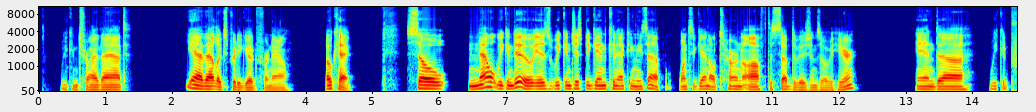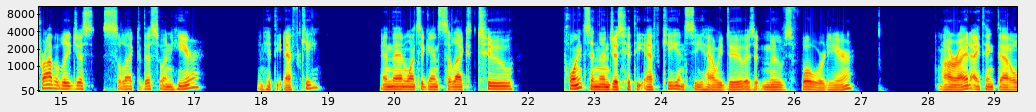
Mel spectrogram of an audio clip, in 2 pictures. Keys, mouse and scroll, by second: 0.1 alt+a, 0.5-2.3 scroll down 1, 2.3 scroll down 1, 6.7 middle click, 6.7 scroll down 1, 7.5 scroll up 2, 10.1 click, 11.3-13.2 shift+middle drag, 12.7 scroll down 1, 13.2-16.1 middle drag, 14.4-14.9 scroll up 1, 15.2 click, 16.1 shift+click, 16.7 shift+click, 17.4 shift+click, 18.4 f, 18.8-20.8 middle drag, 20.3 click, 20.8 shift+click, 21.4 scroll down 2, 21.7 middle click, 22.3 shift+middle click, 22.5 scroll down 1, 23.4-25.7 typing, 27.3 f, 28.1-29.3 middle drag.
